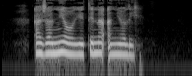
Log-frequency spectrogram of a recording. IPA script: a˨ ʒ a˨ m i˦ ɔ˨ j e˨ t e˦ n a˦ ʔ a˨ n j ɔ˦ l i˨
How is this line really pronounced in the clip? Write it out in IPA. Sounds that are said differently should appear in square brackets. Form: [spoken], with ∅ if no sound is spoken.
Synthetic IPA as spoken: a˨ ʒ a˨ [n] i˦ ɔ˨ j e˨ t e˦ n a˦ ʔ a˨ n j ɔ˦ l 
